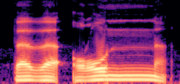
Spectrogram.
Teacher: مدہ ہے، لو و مدہ ہے، لا الف مدہ ہے، تذرن، ذال کو نرم ادا کریں گے، باریک پڑھیں گے، اور را کو موٹا ادا کریں گے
